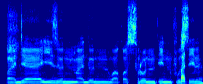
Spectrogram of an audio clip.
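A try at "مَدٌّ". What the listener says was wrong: Maddun. Ada syaddah maddun.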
